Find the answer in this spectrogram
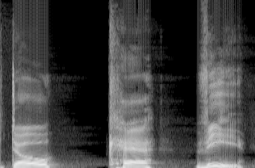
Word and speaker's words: DokeV: note here that says wondering how to pronounce dokka v read it as do ke vi it's the world where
